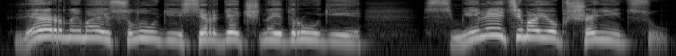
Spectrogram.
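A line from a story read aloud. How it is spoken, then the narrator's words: Shout. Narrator (Russian): крикнула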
